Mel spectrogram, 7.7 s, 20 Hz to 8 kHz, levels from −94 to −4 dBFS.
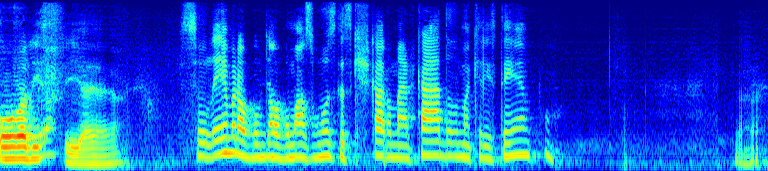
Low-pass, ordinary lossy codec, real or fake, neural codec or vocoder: none; none; fake; codec, 16 kHz, 0.8 kbps, ZipCodec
